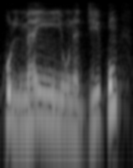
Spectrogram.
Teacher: لا يكون عليها تشكيل في المصحف، وبعدها حرف من حروف الإضغام بغنة وهو الياء، فأقول قل من ينجيكم، فأحافظ على الغنة أنها تخرج من الخيشوم وأحافظ على مقدارها أنها حركتان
